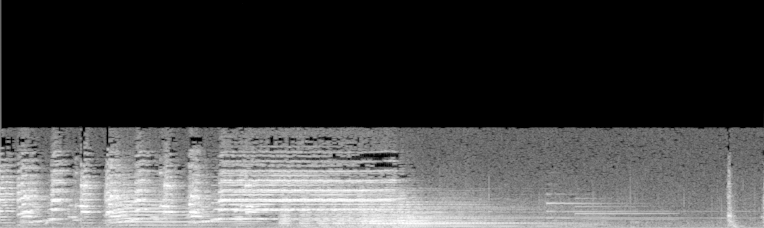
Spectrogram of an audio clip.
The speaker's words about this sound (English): And I could have sworn someone rang the bell.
